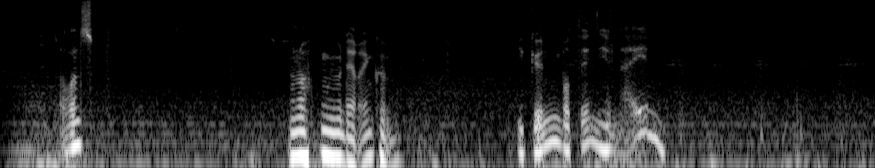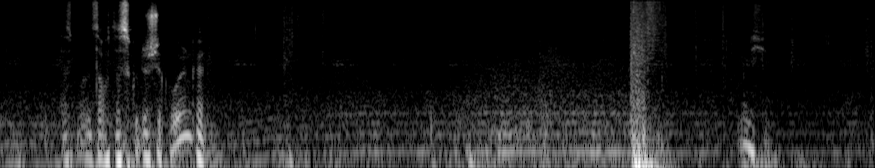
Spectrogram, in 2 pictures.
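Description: Footsteps crunch slowly on a forest path.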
